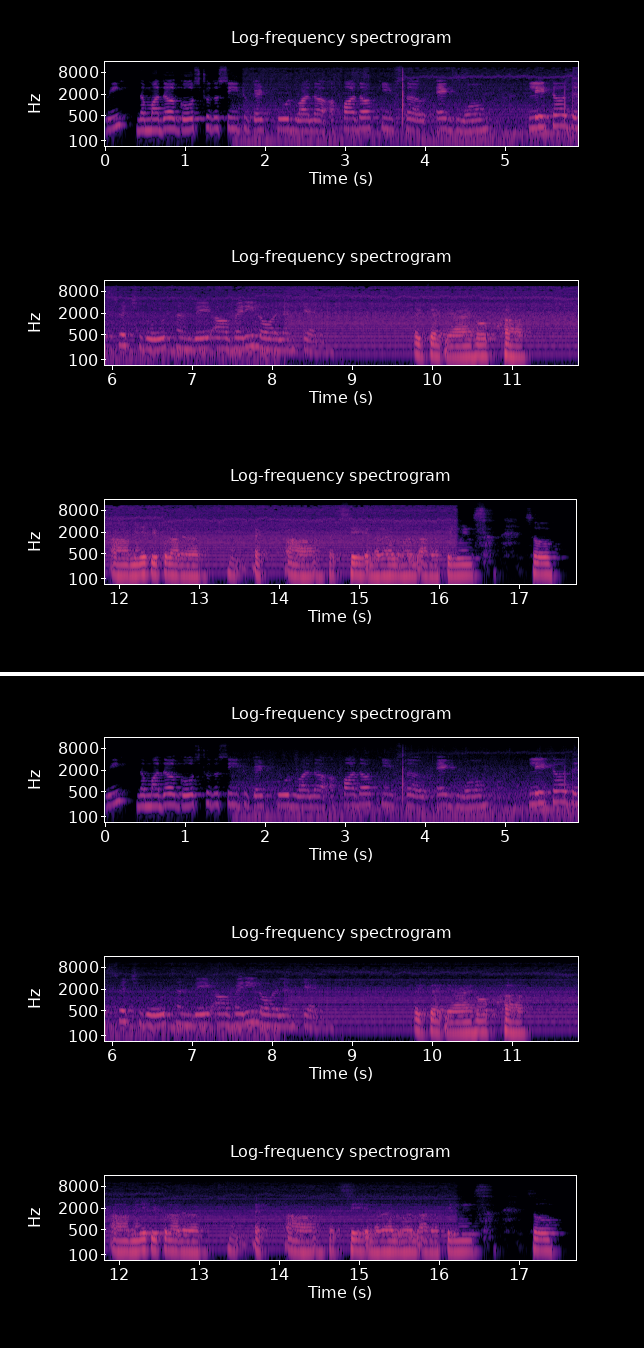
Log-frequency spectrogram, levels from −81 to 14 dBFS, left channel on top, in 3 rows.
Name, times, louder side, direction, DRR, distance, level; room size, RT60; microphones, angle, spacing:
voice 1, 0.0-8.8, left 2 dB, 35° left, 8 dB, 0.9 m, -40 dB
sound 1, 1.5-8.1, equal, 10° right, 1.4 m, -50 dB
sound 2, 1.7-16.2, left 7 dB, 70° left, 0.8 m, -44 dB
voice 2, 9.8-17.4, left 2 dB, 90° left, 0 dB, 1.4 m, -36 dB
17.5 x 12.5 x 3.1 m, 0.28 s
head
